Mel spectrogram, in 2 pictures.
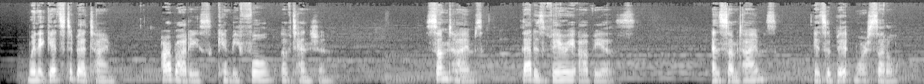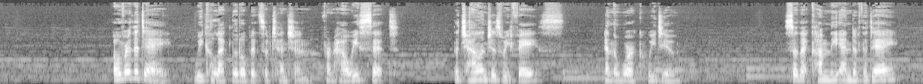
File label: Wellness Voice Demo; Hello Sleep; Wellness: Hello Sleep Intro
